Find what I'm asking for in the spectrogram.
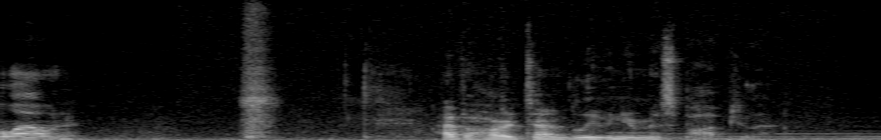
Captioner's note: scoffs; sniffs derisively; tender music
